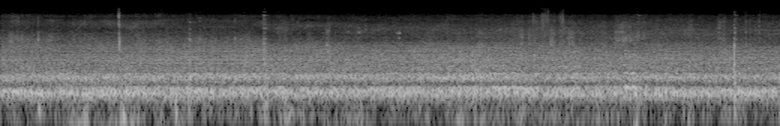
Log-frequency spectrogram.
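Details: Continuous humming of a large mass of honey bees at a forest hive under rocks during honey hunting, an even buzzing drone punctuated by occasional light clicks.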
